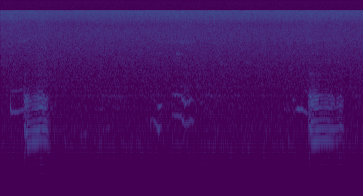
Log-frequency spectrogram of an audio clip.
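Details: A tired Boston terrier asleep in bed snores in two rasping, buzzy breaths about six seconds apart.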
